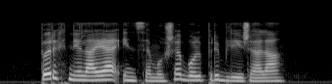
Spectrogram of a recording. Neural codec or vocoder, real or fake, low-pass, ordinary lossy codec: none; real; 7.2 kHz; Opus, 64 kbps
